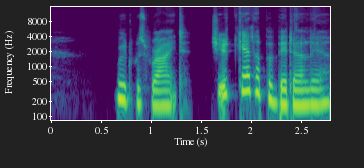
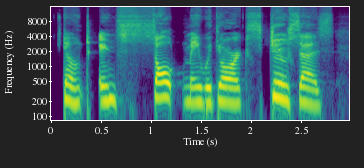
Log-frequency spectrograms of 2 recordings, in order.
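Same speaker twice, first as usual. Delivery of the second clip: louder, slow angry roar; 8 dB louder, slower than usual. Acted. Root roaring at Holly's excuses, loud and slow. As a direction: roar it down at her. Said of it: "roared the commander".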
